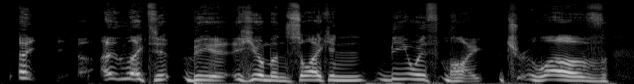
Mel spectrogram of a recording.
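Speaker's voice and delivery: stammering slightly. Reading a funny story, Paul asks to become human: stammering a bit. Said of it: "stammering a bit".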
